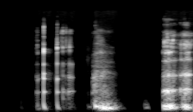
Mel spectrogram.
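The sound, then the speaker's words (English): Human burps: a few short, low, guttural belches of uneven length with brief gaps between them, ending in a longer, rougher one. “Let's all three of us then burp at the same time.”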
